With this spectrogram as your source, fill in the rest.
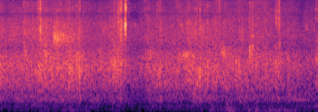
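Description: Warm applause from a conference audience after a panel speaker, many hands clapping at an even level throughout, slightly distant and without speech on top.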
